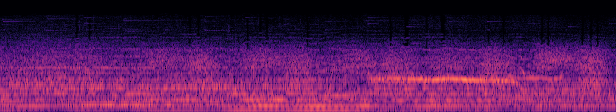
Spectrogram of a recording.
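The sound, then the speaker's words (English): A large stadium crowd at an NFL game chants 'G-Man' in unison for a player's debut, a loud sustained roar of many voices with rhythmic swells and scattered yells and whoops rising above the din. “And the crowd here in the bed is chanting G-Man.”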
